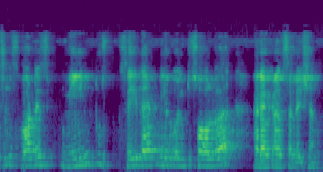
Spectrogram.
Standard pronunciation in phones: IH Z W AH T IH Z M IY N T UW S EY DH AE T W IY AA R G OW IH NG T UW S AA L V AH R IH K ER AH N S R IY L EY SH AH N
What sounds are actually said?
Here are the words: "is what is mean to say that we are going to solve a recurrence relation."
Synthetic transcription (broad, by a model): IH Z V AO T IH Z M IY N T UW S EY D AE T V IY AA R G OW IH NG T UW S AA L V AH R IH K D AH S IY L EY SH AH N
